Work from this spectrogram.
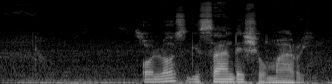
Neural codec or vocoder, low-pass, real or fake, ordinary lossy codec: none; none; real; none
